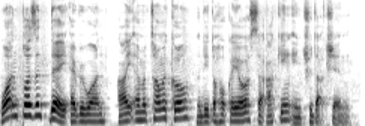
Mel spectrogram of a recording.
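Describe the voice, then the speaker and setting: His pace is fairly quick. This man has fairly high pitch and very wide pitch swings. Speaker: YouTuber and aspiring voice actor. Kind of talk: casual vlog introduction. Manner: fast.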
